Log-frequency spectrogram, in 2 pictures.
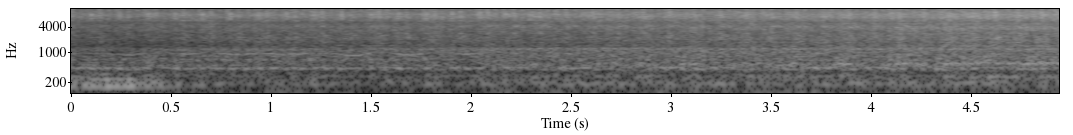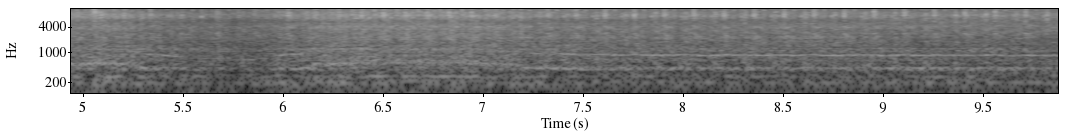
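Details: PAZ-672 bus engine after valve adjustment, with valve covers fitted: steady even idle, previous knock gone, no sharp tapping over the rumble; valvetrain quiet and healthy.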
